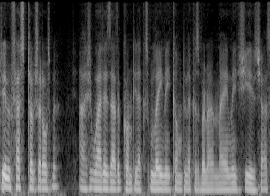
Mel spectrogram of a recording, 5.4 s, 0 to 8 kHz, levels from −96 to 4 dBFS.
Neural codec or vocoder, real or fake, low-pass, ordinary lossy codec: codec, 16 kHz, 0.5 kbps, FunCodec, trained on LibriTTS, 25 frames a second; fake; none; none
